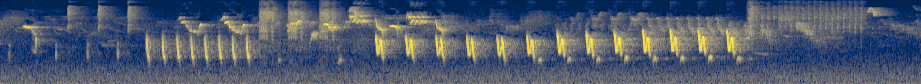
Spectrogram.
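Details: A Common nightingale sings in the early morning before sunrise, windless, with other birds not yet singing: a quick run of repeated notes, scratchy high flourishes, then a long, loud series of full notes about four per second.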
